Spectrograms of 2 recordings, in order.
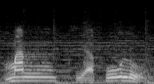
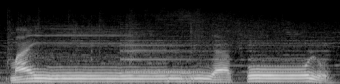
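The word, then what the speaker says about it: من يقول: Jadi bacanya tidak man yaqulu, tetapi dimasukkan ke huruf iya-nya. May yaqulu.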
